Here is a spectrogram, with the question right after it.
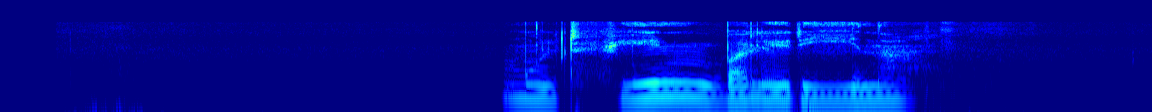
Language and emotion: Russian, sad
